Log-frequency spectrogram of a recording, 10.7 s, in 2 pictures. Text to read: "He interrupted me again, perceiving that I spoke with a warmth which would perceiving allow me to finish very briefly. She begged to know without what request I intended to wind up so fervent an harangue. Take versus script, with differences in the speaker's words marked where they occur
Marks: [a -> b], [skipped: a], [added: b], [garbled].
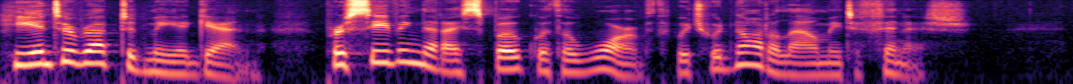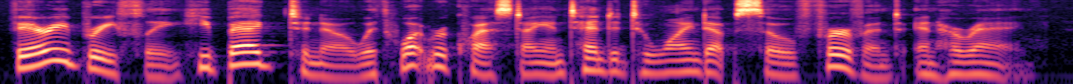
"He interrupted me again, perceiving that I spoke with a warmth which would [perceiving -> not] allow me to finish very briefly. [She -> He] begged to know [without -> with] what request I intended to wind up so fervent an harangue.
